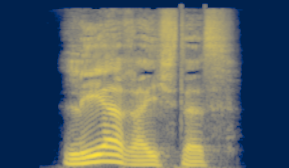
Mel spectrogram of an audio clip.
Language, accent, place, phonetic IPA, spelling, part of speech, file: German, Germany, Berlin, [ˈleːɐ̯ˌʁaɪ̯çstəs], lehrreichstes, adjective, De-lehrreichstes.ogg
- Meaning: strong/mixed nominative/accusative neuter singular superlative degree of lehrreich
